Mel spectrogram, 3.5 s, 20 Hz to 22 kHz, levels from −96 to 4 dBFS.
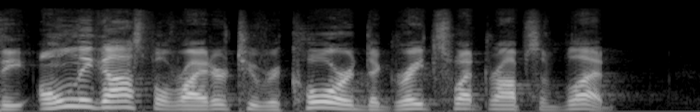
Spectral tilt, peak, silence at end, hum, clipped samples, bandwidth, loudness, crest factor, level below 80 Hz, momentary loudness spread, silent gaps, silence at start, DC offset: -5 dB/octave; -8 dBFS; 0.5 s; none; under 0.1%; 15 kHz; -27 LUFS; 18 dB; -68 dBFS; 7 LU; none; 0 s; under 0.1%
